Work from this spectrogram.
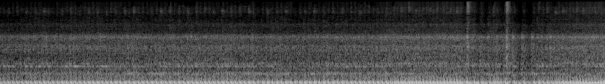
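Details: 1981 Honda CM400T after a top-end rebuild: low, lumpy idle around three to four beats a second with an uneven stumble; slight misfire, cause unclear.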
